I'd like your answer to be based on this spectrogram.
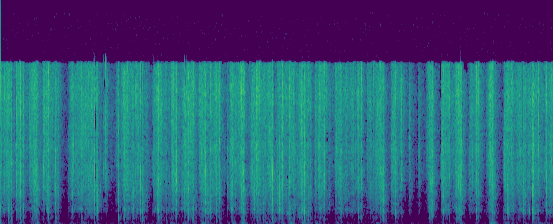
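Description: Fingertips of both hands press and pop the bubbles on a folded strip of clear plastic bubble wrap resting on a table. A rapid, uneven run of sharp, dry pops and crackles is heard, each snap bright and very short with almost no low end. Soft crinkling of the plastic fills the gaps between pops.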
